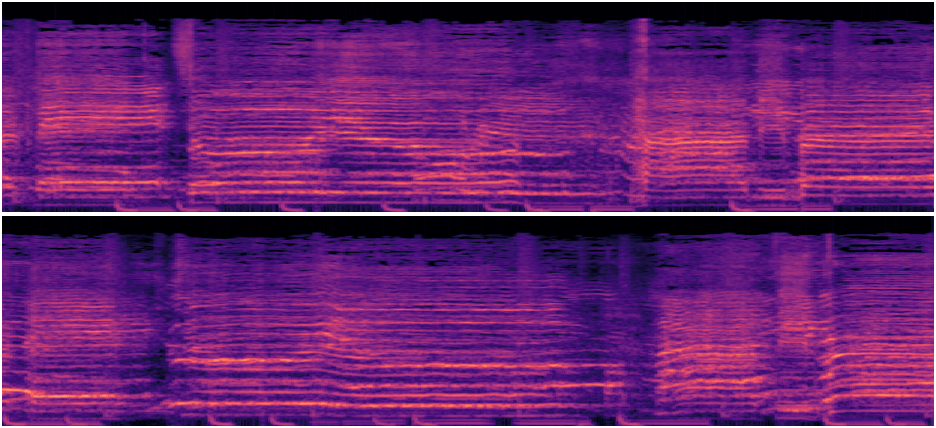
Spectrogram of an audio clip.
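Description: A group of people singing together without instruments, in long held notes.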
